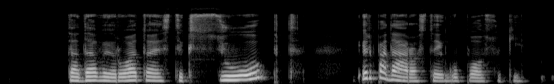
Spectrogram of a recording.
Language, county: Lithuanian, Alytus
